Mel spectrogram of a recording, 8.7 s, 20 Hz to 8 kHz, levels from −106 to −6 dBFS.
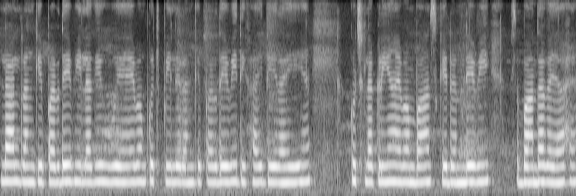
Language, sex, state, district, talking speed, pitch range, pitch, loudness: Hindi, female, Chhattisgarh, Bastar, 195 wpm, 245-250 Hz, 245 Hz, -17 LUFS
